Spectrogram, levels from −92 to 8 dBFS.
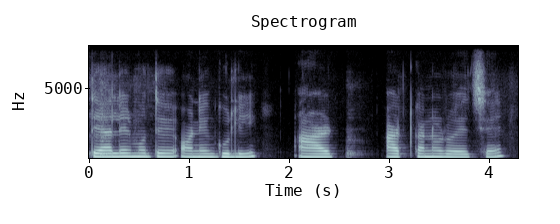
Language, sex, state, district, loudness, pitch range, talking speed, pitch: Bengali, female, West Bengal, Cooch Behar, -16 LUFS, 205-220 Hz, 85 wpm, 210 Hz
